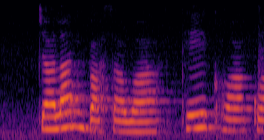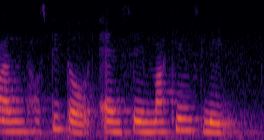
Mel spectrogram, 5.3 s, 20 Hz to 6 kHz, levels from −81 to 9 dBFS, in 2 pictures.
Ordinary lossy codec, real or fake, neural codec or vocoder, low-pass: none; real; none; 5.4 kHz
